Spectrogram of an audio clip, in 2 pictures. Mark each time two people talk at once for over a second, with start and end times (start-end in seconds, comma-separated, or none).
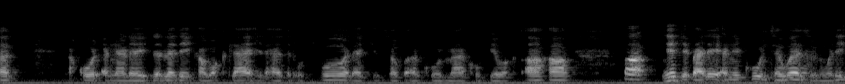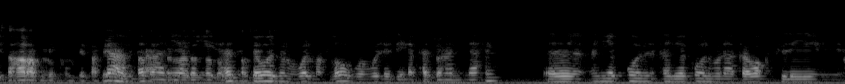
9.5-11.1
